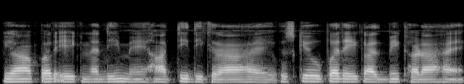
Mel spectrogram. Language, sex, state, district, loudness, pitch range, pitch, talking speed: Hindi, male, Maharashtra, Gondia, -17 LUFS, 115-130 Hz, 125 Hz, 195 wpm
